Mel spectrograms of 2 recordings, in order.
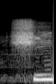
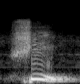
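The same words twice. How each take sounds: First: शी with an ordinary palatal sh, tongue forward; plain shee, not curled back, शी; wrong palatal sh. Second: शी with the tongue curled back where ट is made; dark retroflex shee, शी; correct retroflex sh. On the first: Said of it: "शी नहीं". (गलत उच्चारण, तालव्य शी) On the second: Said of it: "जहां से ट का उच्चारण होता है". (सही मूर्धन्य शी) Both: Shown as a demonstration.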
